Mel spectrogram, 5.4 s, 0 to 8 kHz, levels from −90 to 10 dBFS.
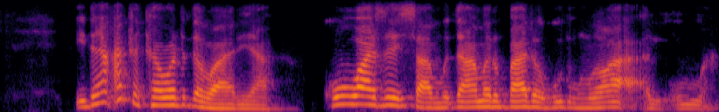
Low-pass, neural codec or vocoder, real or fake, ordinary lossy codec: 7.2 kHz; codec, 16 kHz, 2 kbps, FunCodec, trained on Chinese and English, 25 frames a second; fake; Opus, 16 kbps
